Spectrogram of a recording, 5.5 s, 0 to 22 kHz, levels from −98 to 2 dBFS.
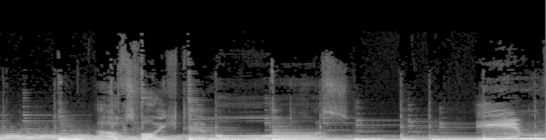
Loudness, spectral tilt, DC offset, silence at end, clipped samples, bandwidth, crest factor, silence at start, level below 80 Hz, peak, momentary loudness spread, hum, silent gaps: -18 LUFS; -8 dB/octave; under 0.1%; 0 s; under 0.1%; 13.5 kHz; 16 dB; 0 s; -54 dBFS; -2 dBFS; 9 LU; none; none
